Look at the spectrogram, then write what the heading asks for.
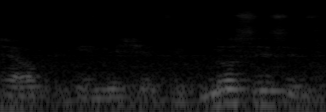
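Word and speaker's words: Gnosis: Now you can also follow me on Facebook or or the Nosis help initiative. Nosis is G N O S I S. The G is silent.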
